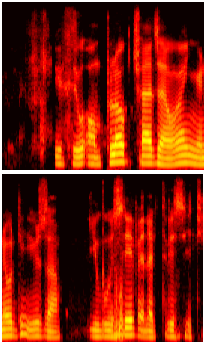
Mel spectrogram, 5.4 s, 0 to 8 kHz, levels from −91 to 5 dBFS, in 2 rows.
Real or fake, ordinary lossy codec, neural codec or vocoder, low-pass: fake; Opus, 32 kbps; codec, 16 kHz, 4 kbps, X-Codec, HuBERT features, trained on LibriSpeech; 7.2 kHz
